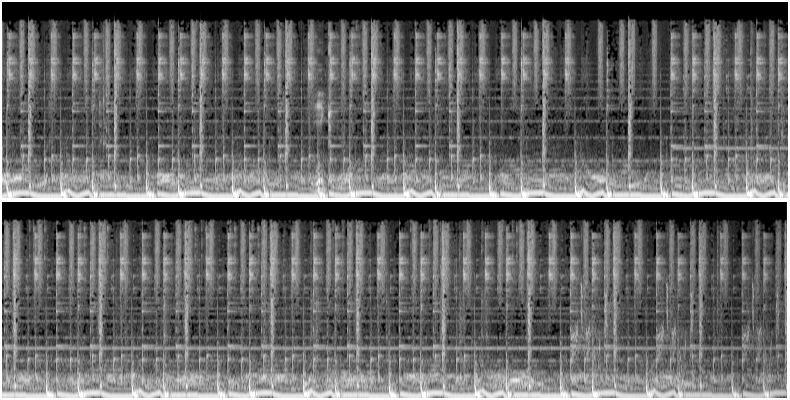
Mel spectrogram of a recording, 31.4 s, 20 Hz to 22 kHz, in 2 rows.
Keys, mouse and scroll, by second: 0.9 g, 4.4-5.5 shift+middle drag, 5.7 middle click, 6.3 shift+middle click, 7.1 click, 7.7-10.3 shift+middle drag, 11.0 scroll up 1, 11.0 scroll down 1, 11.7-13.7 shift+middle drag, 14.2 shift+click, 15.4 alt+m, 16.5 click, 17.2 click, 17.7 shift+click, 18.8 alt+m, 19.7 click, 20.3 click, 20.7 shift+click, 21.8 alt+m, 22.5 click, 22.9 shift+middle click, 23.9 click, 24.2 shift+click, 25.2 alt+m, 25.9 click, 26.4-27.0 scroll down 2, 27.0 shift+middle click, 28.1 middle click, 28.6-30.0 shift+middle drag, 30.2 scroll down 1, 30.2 scroll up 1, 30.3 scroll down 1, 30.6-31.4 shift+middle drag.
